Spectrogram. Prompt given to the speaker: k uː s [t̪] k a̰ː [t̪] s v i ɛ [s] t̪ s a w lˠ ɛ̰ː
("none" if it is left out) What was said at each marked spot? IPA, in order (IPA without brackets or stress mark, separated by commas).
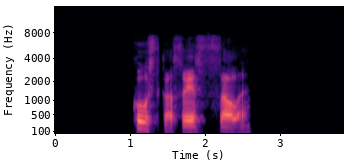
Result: t̪, none, s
